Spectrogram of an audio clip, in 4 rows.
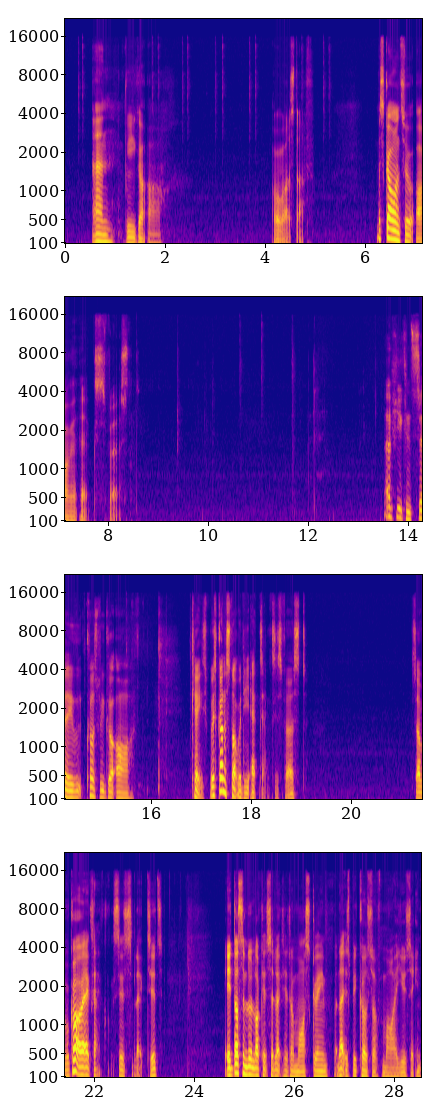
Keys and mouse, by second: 0.0 click, 6.8 click, 9.8 b, 14.5-17.1 drag.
